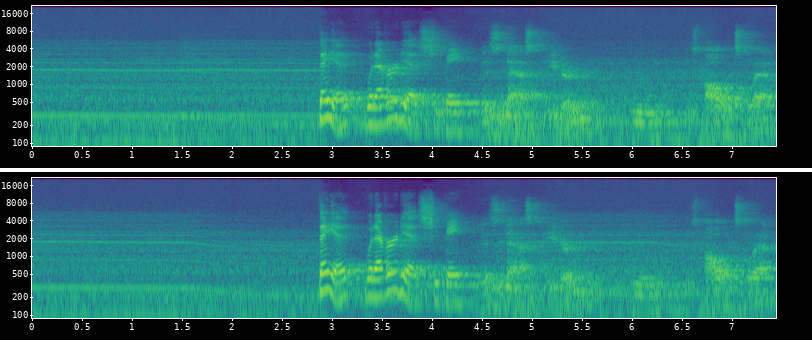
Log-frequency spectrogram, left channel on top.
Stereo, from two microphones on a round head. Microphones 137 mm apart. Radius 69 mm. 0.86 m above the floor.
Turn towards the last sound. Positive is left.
turn(degrees=-20)  # may be behind; listen again after turning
